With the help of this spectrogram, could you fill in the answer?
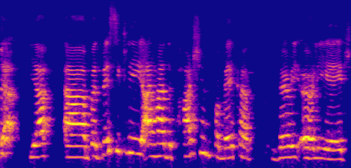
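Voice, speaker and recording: Here a woman talks at a moderate pace. She has a French accent. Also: fairly high pitch for a woman, lively intonation. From France. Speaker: makeup artist and educator. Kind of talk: interview.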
